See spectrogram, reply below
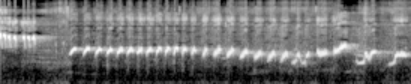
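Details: White-rumped shama song used as a master recording to stimulate young birds: a fast steady series of about twenty short clipped whistles, then twisting, varied phrases at the end, preceded by a brief high trill.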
